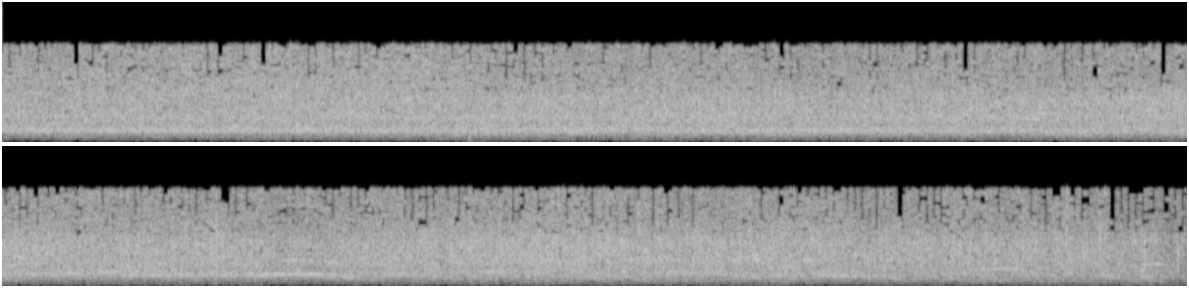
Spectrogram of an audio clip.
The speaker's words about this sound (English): Would you clap again and shout with your voice of triumph unto the Lord? For God is great and mighty.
